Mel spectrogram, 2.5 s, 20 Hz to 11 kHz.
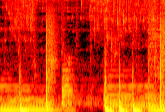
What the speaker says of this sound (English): After 8 minutes, drain the noodles.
